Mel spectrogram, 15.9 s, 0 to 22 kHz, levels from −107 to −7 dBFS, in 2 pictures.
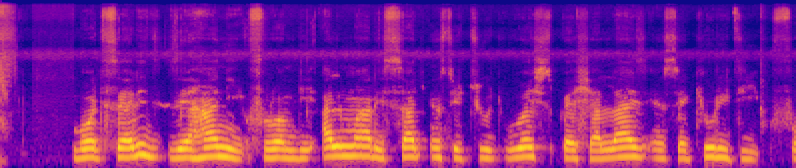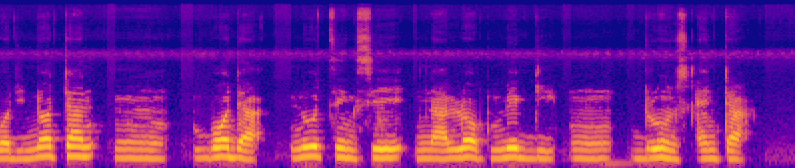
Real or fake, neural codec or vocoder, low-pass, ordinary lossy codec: fake; vocoder, 44.1 kHz, 128 mel bands every 512 samples, BigVGAN v2; 19.8 kHz; none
